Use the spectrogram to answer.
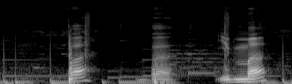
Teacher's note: As consoantes bilabiais são sons que são produzidos com o encontro dos lábios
